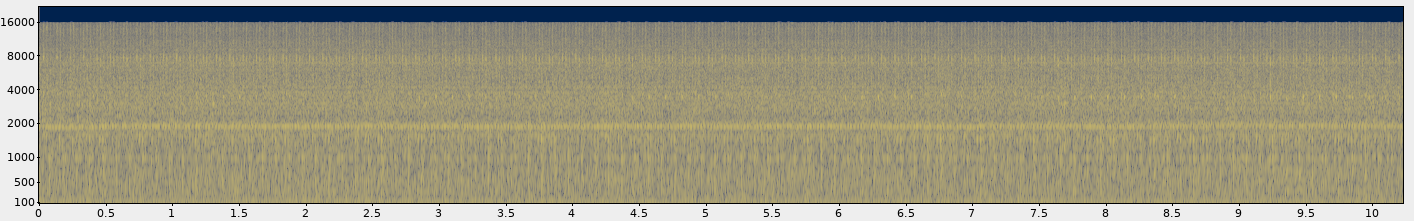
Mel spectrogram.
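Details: Ford Focus 3, 1.6 (125 hp) engine at steady cold idle after a cold start: a fast tinny, tin-can metallic rattle riding over the engine note; source not pinned down, owner asking what it is.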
